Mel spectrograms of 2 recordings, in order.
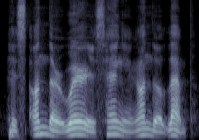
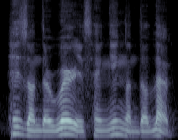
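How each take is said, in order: First: Stress falls on every second syllable. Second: Stress falls once every three syllables. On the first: "an iambic version that I found" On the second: "example of dactyl in the line one and two"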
